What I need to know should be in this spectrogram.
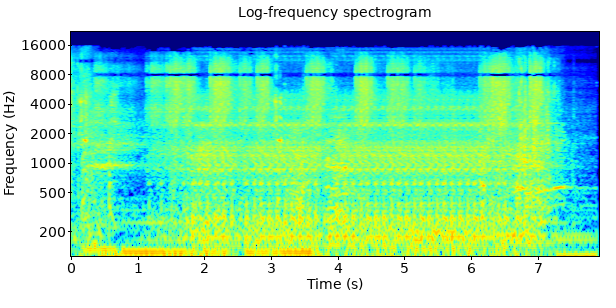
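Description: A heavy weapon fires in a rapid, harsh stream of blasts.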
